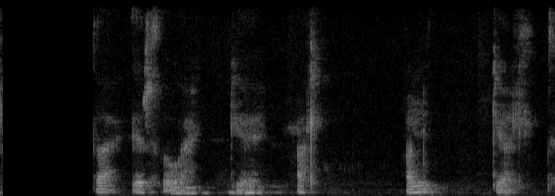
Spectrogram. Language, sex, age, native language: Icelandic, female, 9, Icelandic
